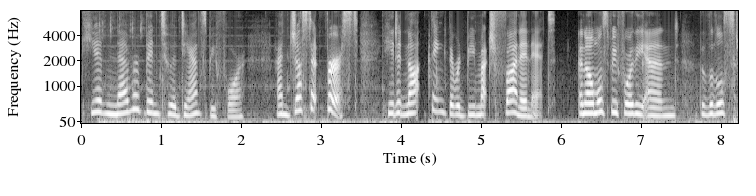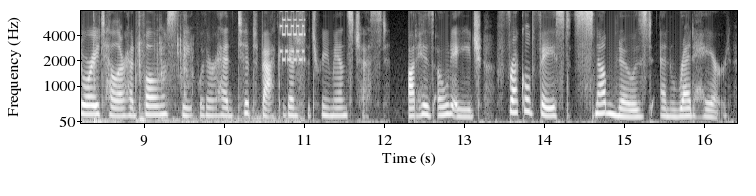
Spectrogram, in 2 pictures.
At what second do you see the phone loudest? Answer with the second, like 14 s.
11 s.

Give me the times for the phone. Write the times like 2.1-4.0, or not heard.
9.4-11.1.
